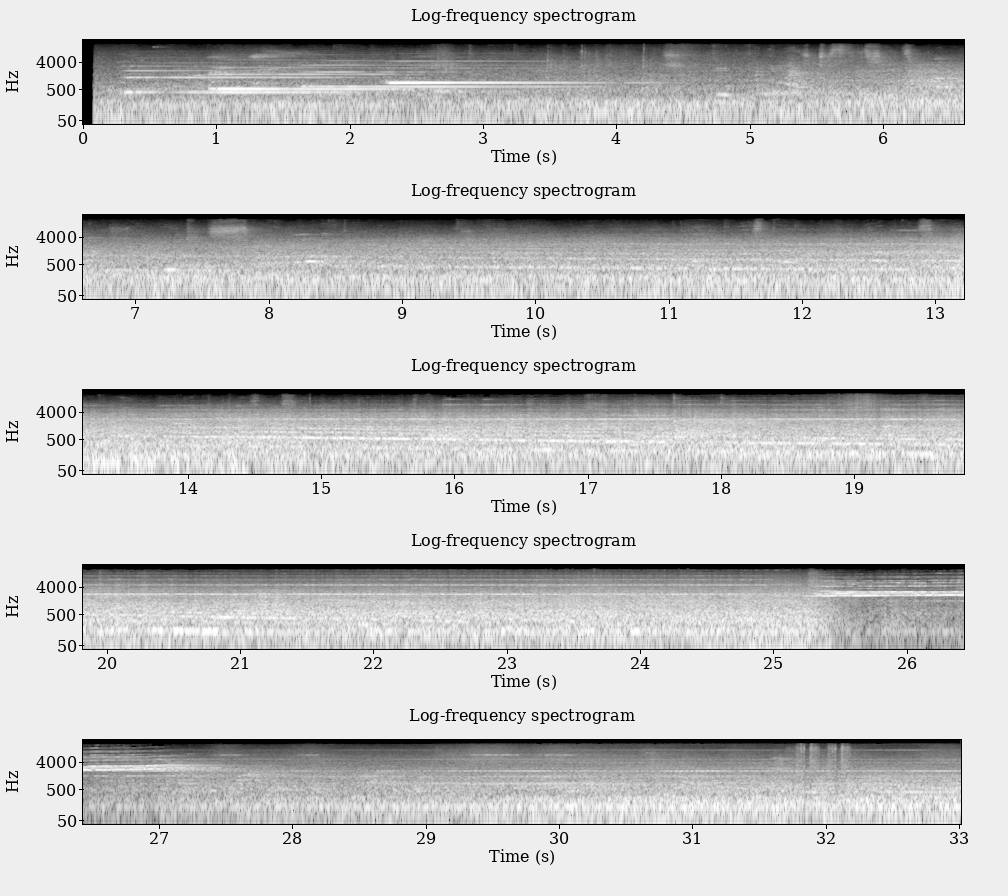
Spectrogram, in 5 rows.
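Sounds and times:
train rumble: 0.9 - 25.4
high wheel squeal: 18.5 - 28.3, 29.1 - 31.8.

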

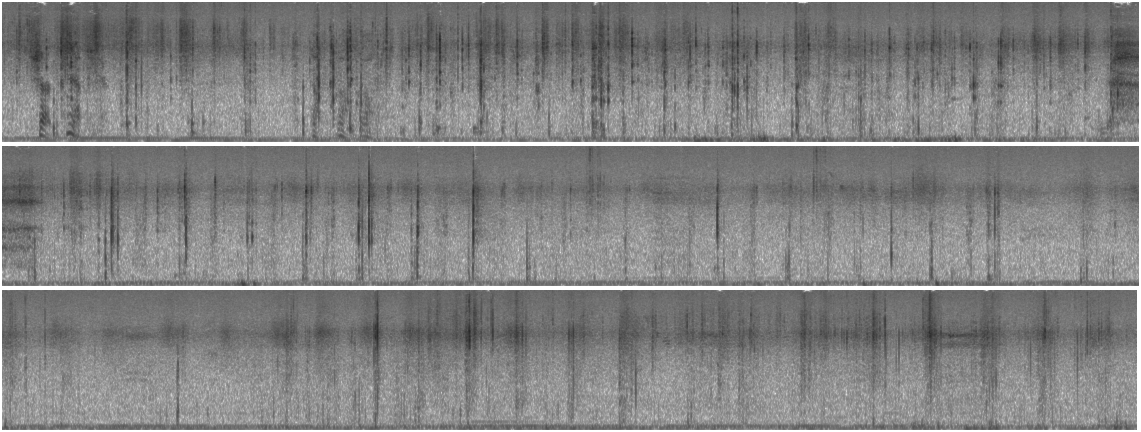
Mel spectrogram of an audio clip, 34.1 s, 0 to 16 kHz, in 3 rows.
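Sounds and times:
footsteps on wooden boardwalk: 0.0 - 34.0
rustle: 0.0 - 34.0.

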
